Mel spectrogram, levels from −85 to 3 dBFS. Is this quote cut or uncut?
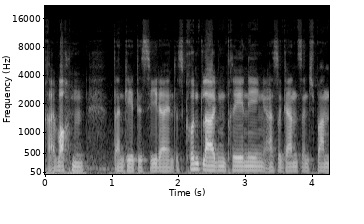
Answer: uncut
